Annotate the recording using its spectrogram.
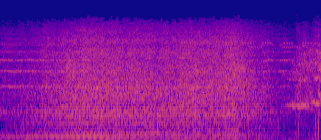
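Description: A car driving up: engine hum and tyre noise swell and then fade away.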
